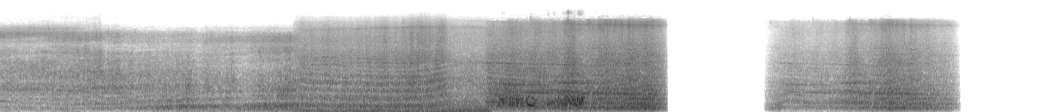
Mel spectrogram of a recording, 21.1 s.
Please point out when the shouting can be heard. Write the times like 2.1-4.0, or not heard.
not heard.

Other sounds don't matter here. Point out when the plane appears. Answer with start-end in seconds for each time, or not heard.
0.0-13.3, 15.3-19.2.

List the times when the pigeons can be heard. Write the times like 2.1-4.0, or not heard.
9.9-11.7.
